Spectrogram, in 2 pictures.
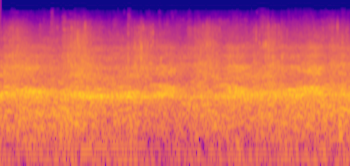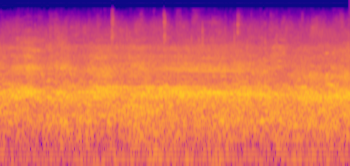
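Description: Footballers call out to each other across an outdoor pitch.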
